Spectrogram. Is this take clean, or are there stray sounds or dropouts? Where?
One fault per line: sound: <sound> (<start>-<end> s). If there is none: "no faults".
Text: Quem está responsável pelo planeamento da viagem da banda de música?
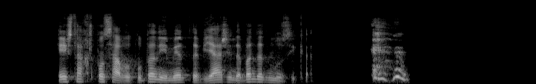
sound: cough (3.7-4.1 s)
